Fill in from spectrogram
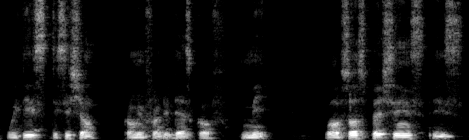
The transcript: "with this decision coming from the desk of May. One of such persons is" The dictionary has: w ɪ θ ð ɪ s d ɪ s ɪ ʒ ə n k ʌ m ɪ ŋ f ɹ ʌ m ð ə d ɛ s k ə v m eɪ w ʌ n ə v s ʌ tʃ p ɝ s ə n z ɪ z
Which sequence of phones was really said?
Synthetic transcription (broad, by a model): w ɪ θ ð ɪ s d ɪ s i ʃ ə n k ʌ m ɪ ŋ f ɹ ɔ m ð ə d ɛ s k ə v m eɪ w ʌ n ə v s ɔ s p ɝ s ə n s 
